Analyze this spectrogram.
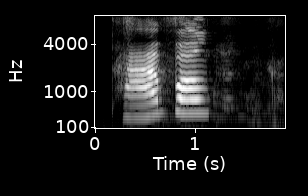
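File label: "tai2feng1", Mandarin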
